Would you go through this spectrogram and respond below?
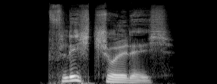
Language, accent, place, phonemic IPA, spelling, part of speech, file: German, Germany, Berlin, /ˈpflɪçtˌʃʊldɪç/, pflichtschuldig, adjective, De-pflichtschuldig.ogg
- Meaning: dutiful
